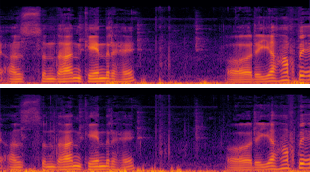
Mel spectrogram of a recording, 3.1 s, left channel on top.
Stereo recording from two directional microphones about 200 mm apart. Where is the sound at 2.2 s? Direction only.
10° right (ahead or behind).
